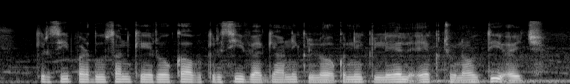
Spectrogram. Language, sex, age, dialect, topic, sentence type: Maithili, male, 18-24, Southern/Standard, agriculture, statement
